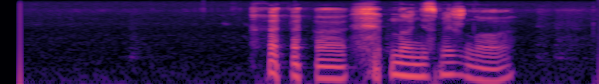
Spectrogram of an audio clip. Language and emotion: Russian, positive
